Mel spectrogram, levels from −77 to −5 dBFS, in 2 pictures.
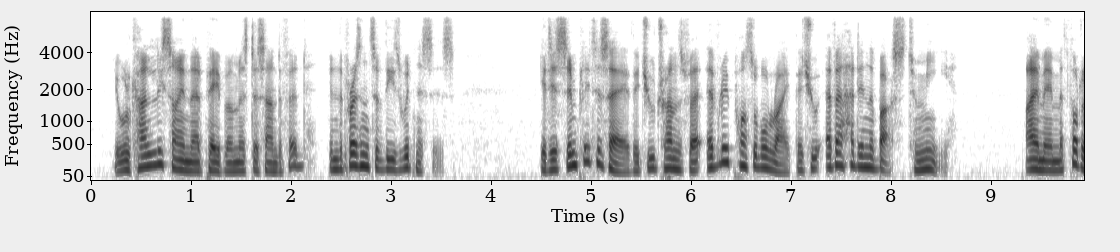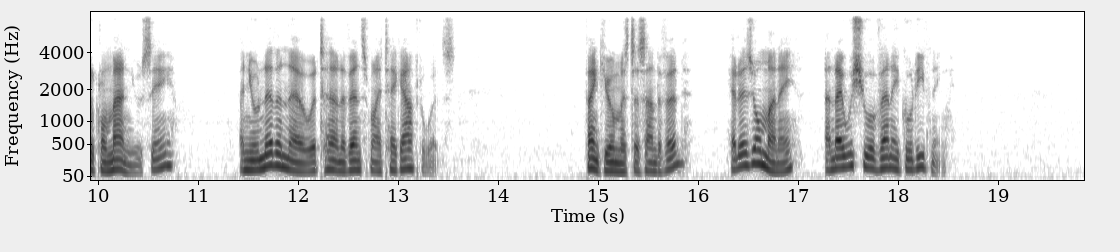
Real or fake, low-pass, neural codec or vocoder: real; 7.2 kHz; none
